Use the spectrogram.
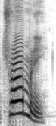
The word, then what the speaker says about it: Tramini: Yeah, Tramini. Belle, you got it. That's the correct pronunciation spelling for it. Is Tramini.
